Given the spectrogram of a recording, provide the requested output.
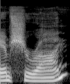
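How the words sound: The pitch rises at the end. The speaker is asking to be accepted. "it was an up inflection"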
